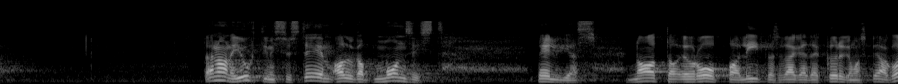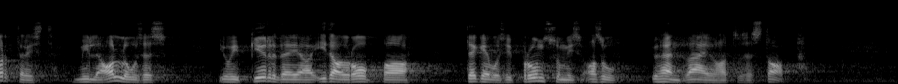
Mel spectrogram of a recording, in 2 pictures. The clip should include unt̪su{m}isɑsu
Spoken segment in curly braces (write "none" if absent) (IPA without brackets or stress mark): m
